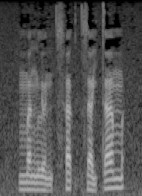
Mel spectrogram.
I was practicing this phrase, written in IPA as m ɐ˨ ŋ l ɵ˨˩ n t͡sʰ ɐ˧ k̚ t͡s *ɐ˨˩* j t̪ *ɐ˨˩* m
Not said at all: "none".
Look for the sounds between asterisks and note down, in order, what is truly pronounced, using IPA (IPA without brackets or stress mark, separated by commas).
ɐ˨˩, ɐ˧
